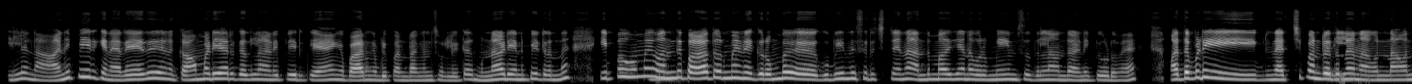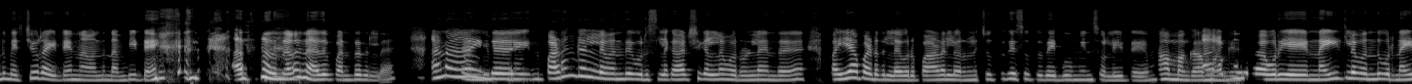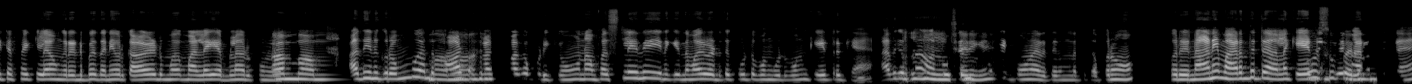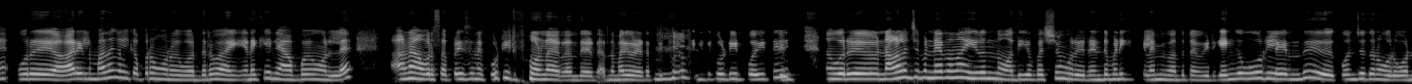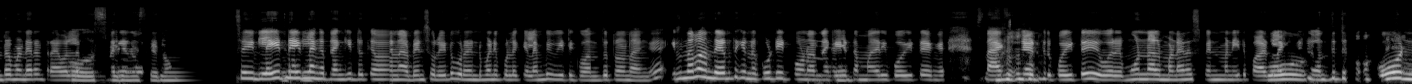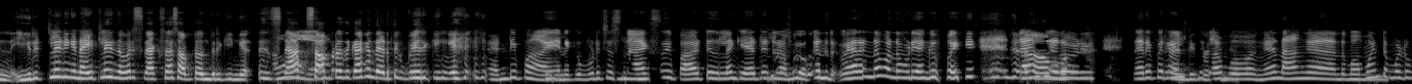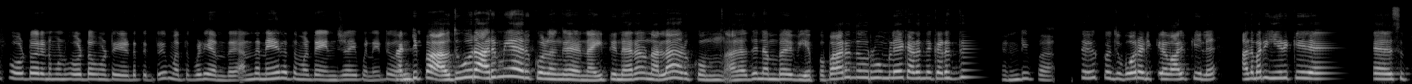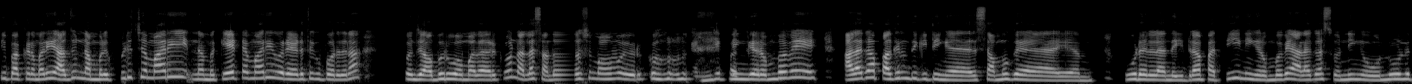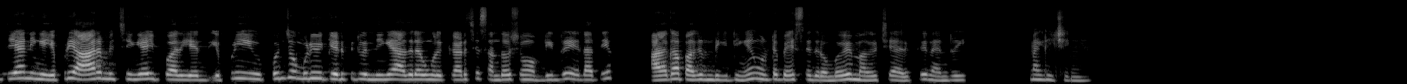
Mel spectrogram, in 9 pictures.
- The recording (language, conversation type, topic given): Tamil, podcast, சமூக ஊடகங்களில் பிறருடன் ஒப்பிடுவதைத் தவிர்க்க என்னென்ன நடைமுறை வழிகள் உள்ளன?
- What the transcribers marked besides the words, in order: other background noise; tapping; in English: "மீம்ஸ்"; in English: "மெச்சூர்"; laugh; laughing while speaking: "நம்பிட்டேன். அதனால, நான் அத பண்றது இல்ல"; laughing while speaking: "கண்டிப்பாங்"; in English: "நைட் எஃபெக்ட்ல"; mechanical hum; distorted speech; chuckle; unintelligible speech; throat clearing; in English: "சர்ப்ரைஸா"; laughing while speaking: "கூட்டிட்டு போனாரு"; laughing while speaking: "சரி"; in English: "டிராவல்"; in English: "லேட் நைட்ல"; in English: "சினாக்ஸ்"; chuckle; in English: "ஸ்பெண்ட்"; laughing while speaking: "ஓ! ஓ! ந் இருட்டுல நீங்க … அந்த இடத்துக்குப் போயிருக்கீங்க"; laughing while speaking: "வந்துட்டோம்"; in English: "சினாக்ஸா"; in English: "சினாக்ஸ்"; chuckle; laughing while speaking: "வேற என்ன பண்ண முடியும், அங்க போயி? டான்ஸ்ஸா ஆட முடியும்"; laughing while speaking: "ம். ஆமா.கண்டிப்பா, கண்டிப்பா"; in English: "மொமெண்ட்"; in English: "என்ஜாய்"; tsk; laughing while speaking: "சந்தோஷமாவும் இருக்கும்"; static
